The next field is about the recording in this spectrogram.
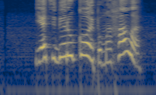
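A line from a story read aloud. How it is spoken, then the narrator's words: Shouted. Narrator (Russian): прокричала Горошенко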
